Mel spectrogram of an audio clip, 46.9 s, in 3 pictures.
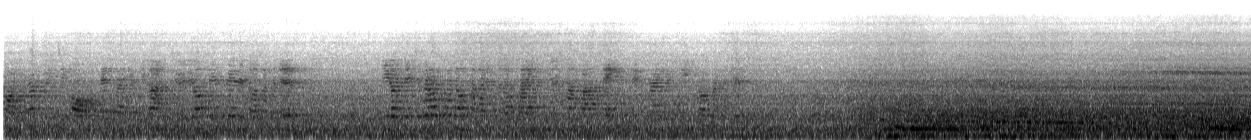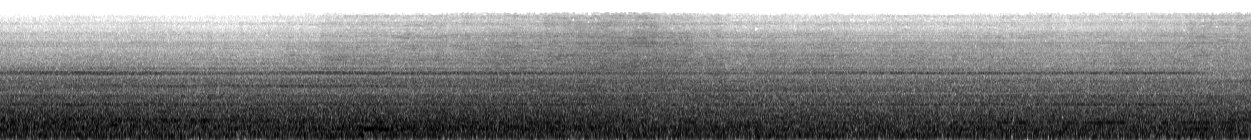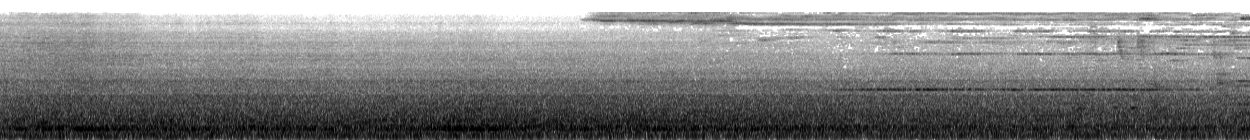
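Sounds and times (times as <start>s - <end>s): train hum and rush: 0.0s - 46.9s.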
